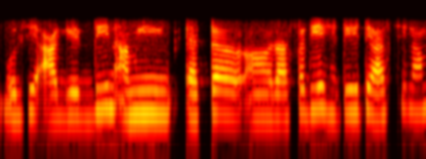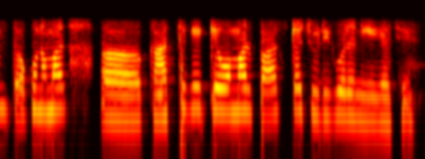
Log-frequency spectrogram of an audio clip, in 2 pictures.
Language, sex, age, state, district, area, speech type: Bengali, female, 18-30, West Bengal, South 24 Parganas, rural, conversation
